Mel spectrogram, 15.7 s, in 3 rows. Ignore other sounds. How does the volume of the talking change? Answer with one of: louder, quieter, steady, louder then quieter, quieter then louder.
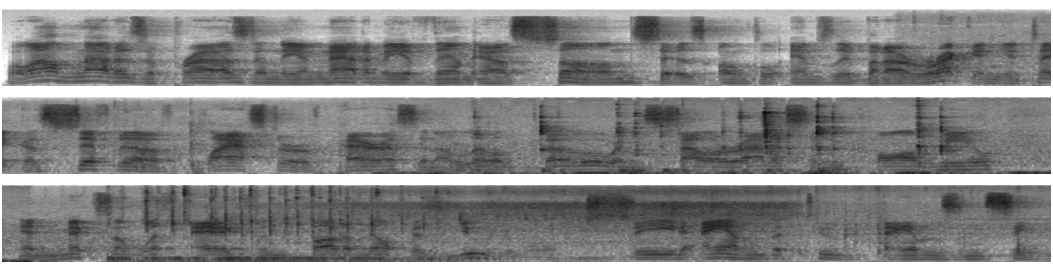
steady.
